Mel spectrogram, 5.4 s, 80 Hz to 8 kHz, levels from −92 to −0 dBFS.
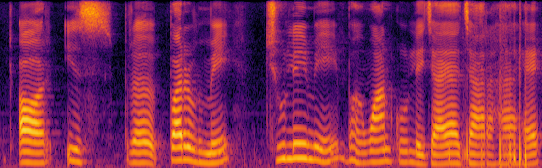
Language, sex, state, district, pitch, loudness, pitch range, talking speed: Hindi, female, Jharkhand, Ranchi, 185 Hz, -17 LUFS, 170-215 Hz, 145 wpm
